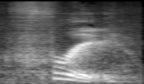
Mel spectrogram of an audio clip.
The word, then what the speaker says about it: frie: And it's spelled F-R-I-E, free. The English word free is F-R-E-E, and the German word for free is F-R-E-I. So I think that this means the free, but I'm not sure what Danske is.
